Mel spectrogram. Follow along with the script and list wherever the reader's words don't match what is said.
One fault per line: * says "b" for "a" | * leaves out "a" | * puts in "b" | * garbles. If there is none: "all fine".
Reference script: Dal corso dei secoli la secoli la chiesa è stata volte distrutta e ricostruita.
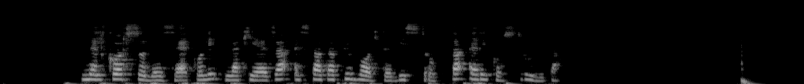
* says "Nel" for "Dal"
* leaves out "secoli la"
* puts in "più"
